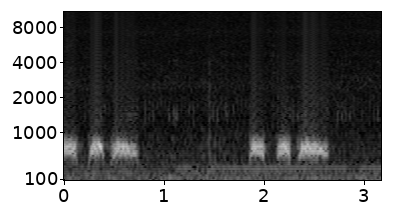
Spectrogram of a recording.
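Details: During a 2023 spotted dove fight, two loud triplets of low hollow coos, two brief notes then a longer one, come about two seconds apart, separated by near silence with faint hum.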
